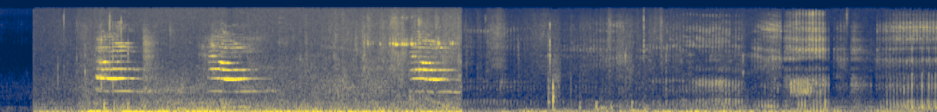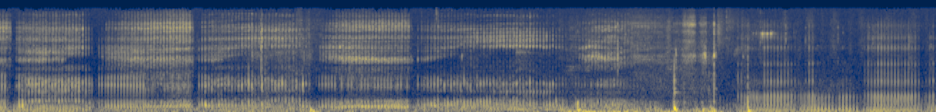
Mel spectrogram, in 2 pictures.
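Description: Cats at the Pretty Paw Lounge meow in a few clear, rising calls, then a steady low purr rumbles continuously, punctuated by soft repeated meows and small shuffling sounds, with no talking.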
